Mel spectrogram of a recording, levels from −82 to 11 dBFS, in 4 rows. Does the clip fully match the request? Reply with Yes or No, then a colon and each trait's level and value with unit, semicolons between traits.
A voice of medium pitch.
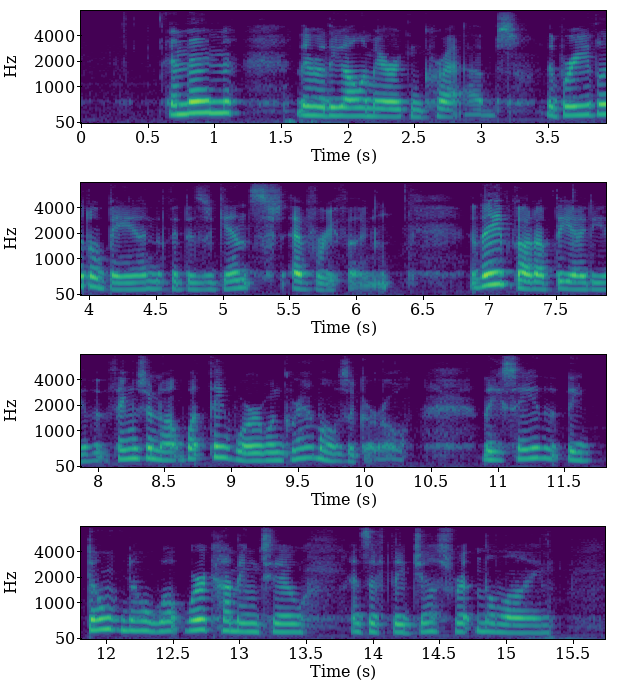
No: high, 230 Hz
